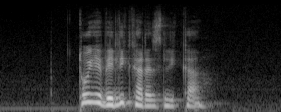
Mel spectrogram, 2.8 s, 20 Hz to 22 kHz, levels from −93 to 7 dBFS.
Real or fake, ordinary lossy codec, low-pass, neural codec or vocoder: fake; none; 19.8 kHz; vocoder, 44.1 kHz, 128 mel bands every 256 samples, BigVGAN v2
